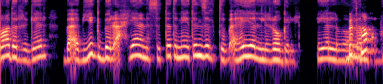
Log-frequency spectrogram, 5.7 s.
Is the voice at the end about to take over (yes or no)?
yes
